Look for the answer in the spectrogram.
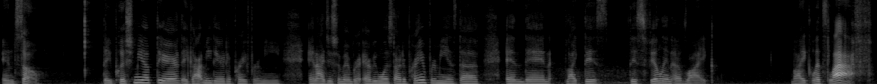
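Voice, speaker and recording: A woman's voice: lowish voice, steady tone, a little slow, darkish tone. A mother telling a personal story in a casual vlog, earnest and insistent, often speaking straight to her viewers. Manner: earnest, insistent, with many fillers and direct address to viewers.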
